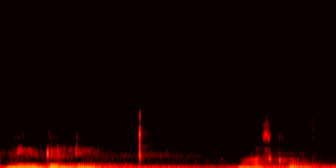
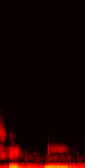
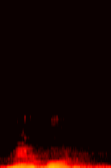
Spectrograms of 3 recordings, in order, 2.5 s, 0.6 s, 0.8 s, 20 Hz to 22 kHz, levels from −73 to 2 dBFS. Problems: none marked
